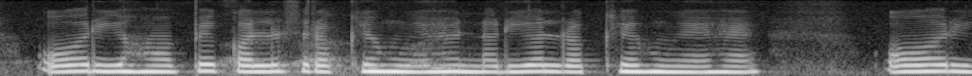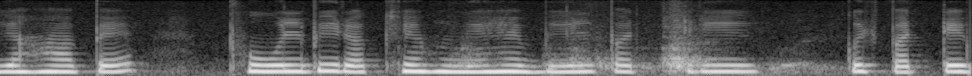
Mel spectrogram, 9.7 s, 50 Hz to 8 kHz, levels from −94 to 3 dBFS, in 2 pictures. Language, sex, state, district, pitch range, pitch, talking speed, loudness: Hindi, female, Jharkhand, Sahebganj, 230-240 Hz, 235 Hz, 140 wpm, -14 LUFS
